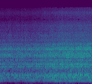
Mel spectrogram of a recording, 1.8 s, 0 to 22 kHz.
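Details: 1.5 hp water pump with pressure tank and pressure switch, tested after repair: smooth, steady motor hum with an even hiss of water flow and no rattle or surging; running normally.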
